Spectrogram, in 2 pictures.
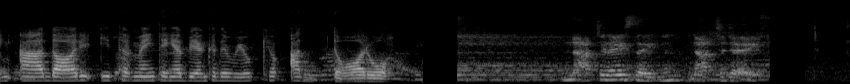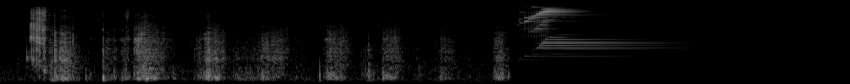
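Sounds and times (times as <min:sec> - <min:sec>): crunchy biscuits being chewed: 0:08.8 - 0:13.6
bright chime: 0:13.7 - 0:16.1.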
